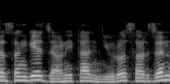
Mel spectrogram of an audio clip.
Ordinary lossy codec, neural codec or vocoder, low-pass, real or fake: Opus, 32 kbps; codec, 44.1 kHz, 7.8 kbps, DAC; 7.2 kHz; fake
